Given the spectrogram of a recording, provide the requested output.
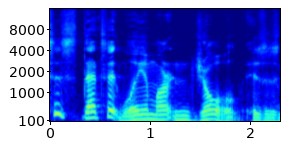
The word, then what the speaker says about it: Joel: Joel is his name is it Joel Jo Joel like uh Noel no I think it's Joel Billy Joel I think he didn't want two syllables so he just kept it Joel I would spell it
